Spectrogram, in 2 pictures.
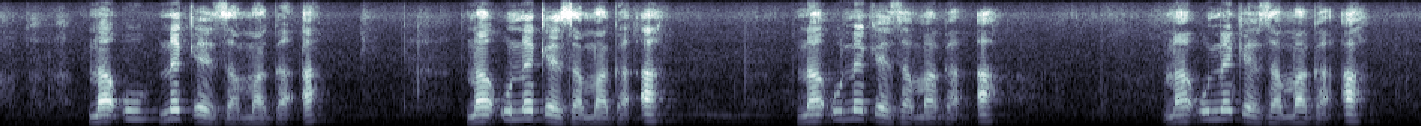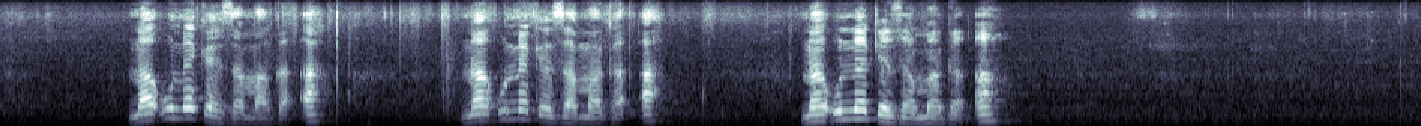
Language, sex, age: Venda, male, 20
